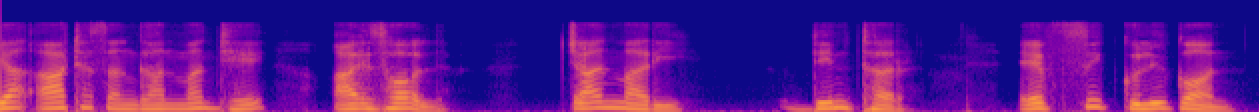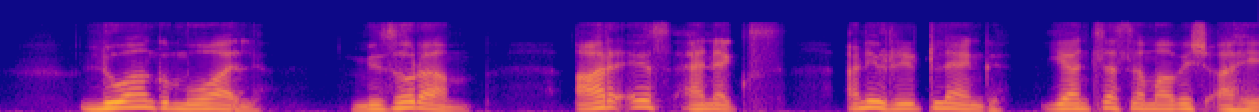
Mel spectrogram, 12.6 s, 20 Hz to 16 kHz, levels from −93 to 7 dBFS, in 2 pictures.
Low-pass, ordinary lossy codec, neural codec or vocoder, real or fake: 7.2 kHz; none; codec, 16 kHz, 0.8 kbps, ZipCodec; fake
